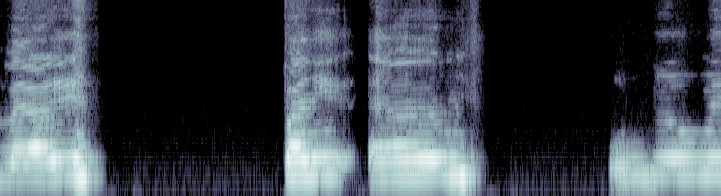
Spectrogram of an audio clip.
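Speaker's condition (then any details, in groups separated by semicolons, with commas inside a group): Cerebral palsy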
